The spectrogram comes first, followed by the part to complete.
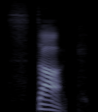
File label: "stock", voice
